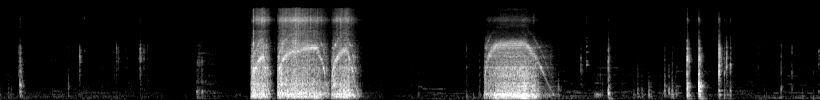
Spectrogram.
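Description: A kitchen blender grinds green chili peppers in two loud bursts of a few seconds each, separated by quiet pauses filled with small clicks and handling noises.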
